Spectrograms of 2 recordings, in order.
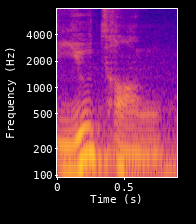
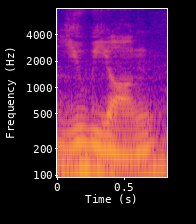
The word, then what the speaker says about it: Yutong: Oh, it's Yutong, not Yuiong.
